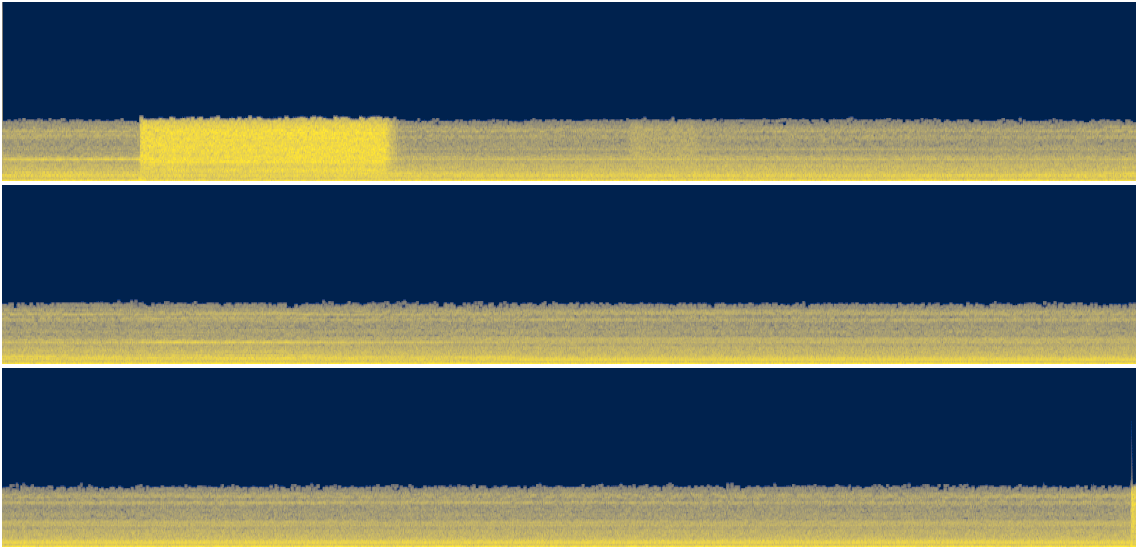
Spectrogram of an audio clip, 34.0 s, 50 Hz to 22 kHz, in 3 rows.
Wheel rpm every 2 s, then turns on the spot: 0, 0, 0, 0, 0, 0, 0, 0, 0, 0, 0, 0, 0, 0, 0, 0, 0.
none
